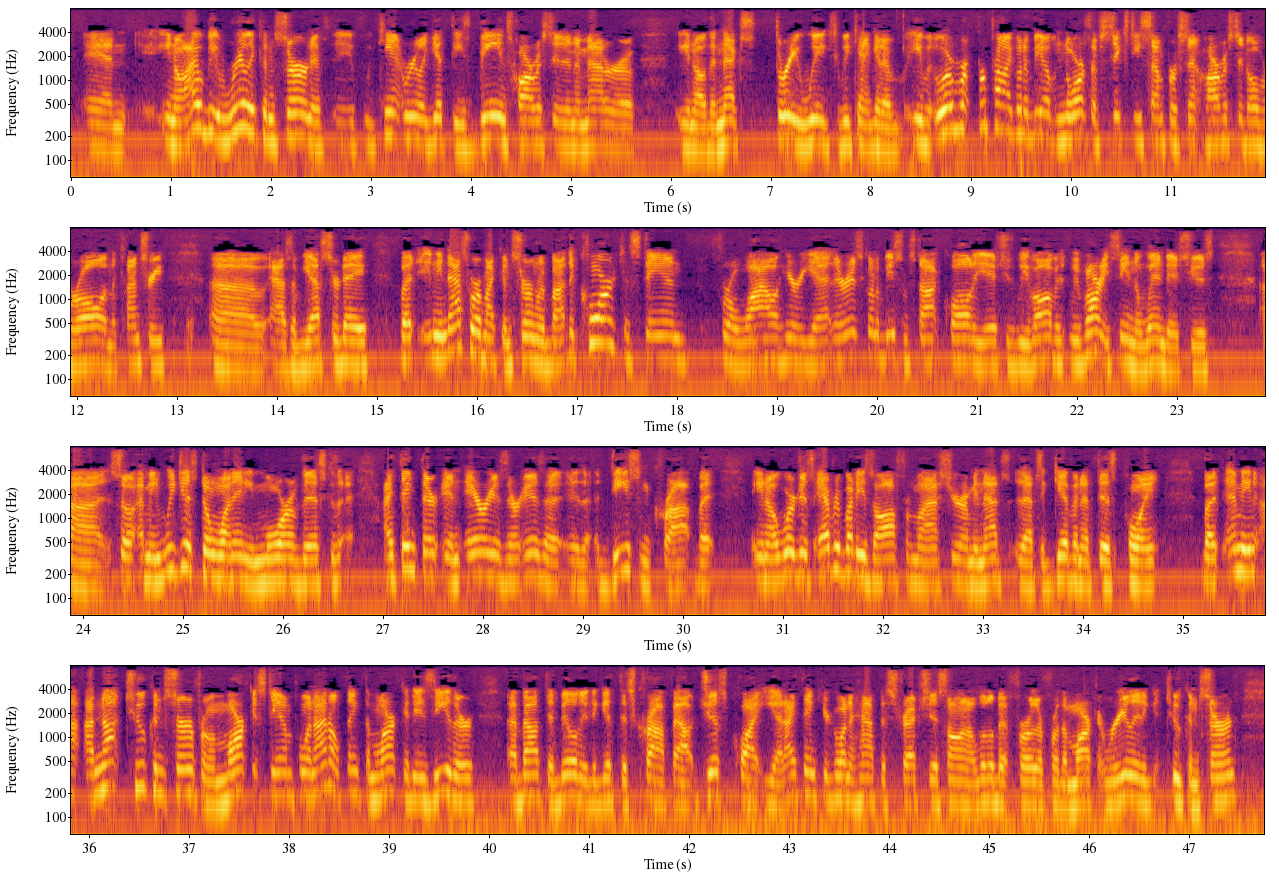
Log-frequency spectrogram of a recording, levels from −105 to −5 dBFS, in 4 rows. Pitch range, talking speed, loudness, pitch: 145-175 Hz, 235 wpm, -14 LUFS, 155 Hz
